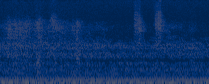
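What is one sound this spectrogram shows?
A brush swishes softly across wet paper.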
